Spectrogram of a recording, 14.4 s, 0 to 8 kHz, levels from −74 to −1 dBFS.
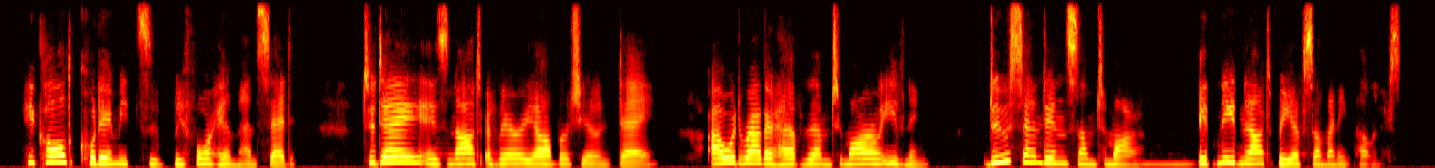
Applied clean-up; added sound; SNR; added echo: neural diffusion model UNIVERSE++.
